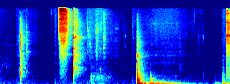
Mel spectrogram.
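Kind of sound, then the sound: food or drink, beer bottle being opened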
